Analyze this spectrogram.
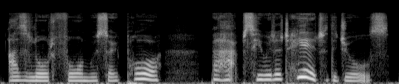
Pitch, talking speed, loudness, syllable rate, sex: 205 Hz, 195 wpm, -17 LUFS, 5.3 syllables/s, female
